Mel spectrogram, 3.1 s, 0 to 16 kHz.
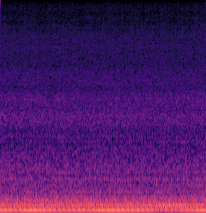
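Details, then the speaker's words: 1934 Ford Deluxe 3-window coupe street rod, fuel-injected 327 V8, after cold start, heard from rear exhaust: deep, even rumble at idle with no misses or ticks; healthy V8 running smooth. "Like I said, nice sounding car. Fuel injected, 327."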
